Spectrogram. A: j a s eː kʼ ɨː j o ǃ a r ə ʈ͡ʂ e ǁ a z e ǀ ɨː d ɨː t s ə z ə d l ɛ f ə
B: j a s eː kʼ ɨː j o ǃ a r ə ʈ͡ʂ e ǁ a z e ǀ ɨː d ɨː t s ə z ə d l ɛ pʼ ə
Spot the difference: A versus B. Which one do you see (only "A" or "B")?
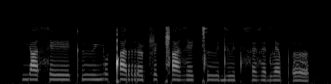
B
